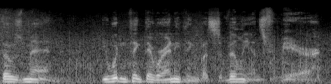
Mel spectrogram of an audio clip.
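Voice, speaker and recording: An actor playing a terse, wary veteran special-ops soldier in a video game cutscene, speaking in a clipped military style. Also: male voice, lowish voice, expressive, fairly quick, background noise, lightly acted. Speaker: infiltrating operative.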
